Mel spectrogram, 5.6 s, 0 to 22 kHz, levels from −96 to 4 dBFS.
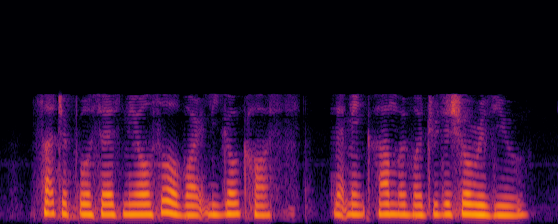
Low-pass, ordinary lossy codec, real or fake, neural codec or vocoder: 7.2 kHz; AAC, 16 kbps; real; none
